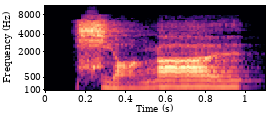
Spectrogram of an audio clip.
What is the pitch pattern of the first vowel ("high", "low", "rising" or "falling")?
rising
